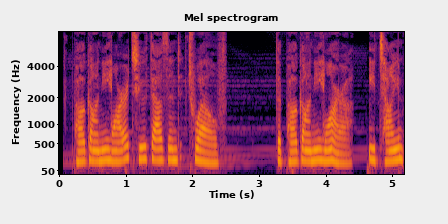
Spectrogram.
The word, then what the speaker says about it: Huayra: Panara 2012 the Panara Italian pronunciation is a mid-engine sports car produced by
